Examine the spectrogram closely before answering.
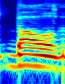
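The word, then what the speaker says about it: Baul: teaching sounds like uh is it ball people I think yeah it's ball it's spelled b a u l and um I'm sure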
